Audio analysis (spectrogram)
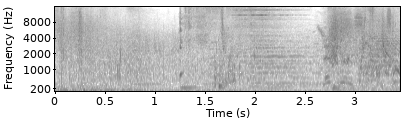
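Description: Incendio fire spell cast in the video game Hogwarts Legacy, a loud whooshing blast with a deep boom, layered among other dull impacts and game effects, with a voice calling out.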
